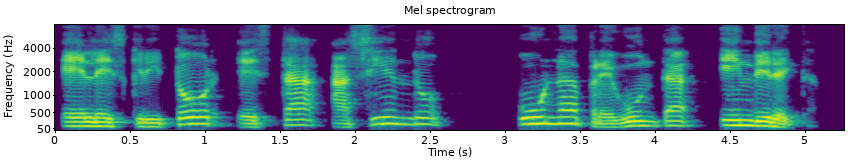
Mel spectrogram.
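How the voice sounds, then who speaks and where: A man's voice: mid-range voice, big pitch swings, slow pace, fairly bright tone. A man with a Peruvian Spanish accent teaching a lesson, addressing fellow teachers and repeating each key point.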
